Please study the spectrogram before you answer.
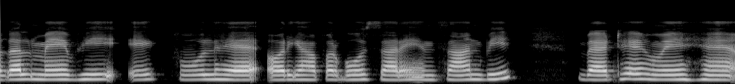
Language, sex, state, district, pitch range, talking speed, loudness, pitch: Hindi, female, Jharkhand, Deoghar, 215-230 Hz, 130 wpm, -16 LUFS, 225 Hz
